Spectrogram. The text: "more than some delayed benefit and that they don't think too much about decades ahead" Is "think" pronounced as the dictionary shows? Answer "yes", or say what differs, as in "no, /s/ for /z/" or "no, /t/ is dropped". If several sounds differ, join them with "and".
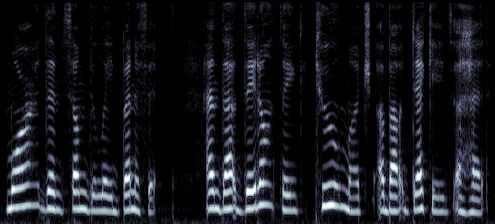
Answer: yes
